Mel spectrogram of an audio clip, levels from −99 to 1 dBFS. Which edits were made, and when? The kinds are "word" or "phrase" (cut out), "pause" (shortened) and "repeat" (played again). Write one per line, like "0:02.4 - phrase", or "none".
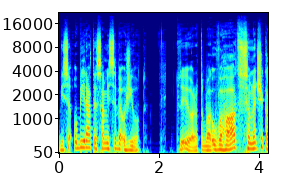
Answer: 0:02.1 - pause
0:03.1 - phrase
